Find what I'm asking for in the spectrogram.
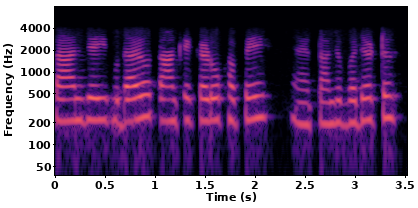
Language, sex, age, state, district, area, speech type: Sindhi, female, 45-60, Rajasthan, Ajmer, urban, conversation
